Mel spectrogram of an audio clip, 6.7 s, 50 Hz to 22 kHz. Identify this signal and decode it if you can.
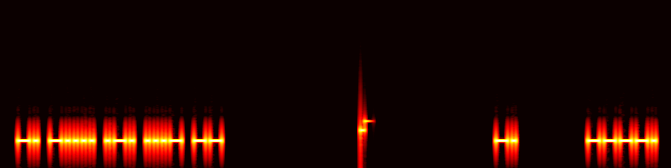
Morse code, heard as a keyed tone, about 30 wpm, spaced as for 22 wpm, 700 Hz. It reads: N6RVM N9
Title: USA Call Signs - 5 Characters - 6x Character Spacing - 30wpm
